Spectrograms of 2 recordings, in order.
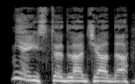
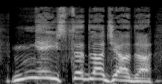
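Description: First: Put-on old beggar bellowing for room; shouting for room. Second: Miejsce dla dziada yelled much higher and slow; old man yelling over the crush at the ferry; shrill high shout. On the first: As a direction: push through the crowd with a slow bellow. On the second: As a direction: pitch the repeated call way up to be heard. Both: A narrator's reading. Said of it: "krzyczał Zagłoba".

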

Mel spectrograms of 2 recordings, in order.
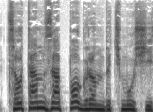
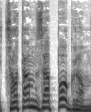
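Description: First: Calling out eagerly. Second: Repeated question pitched much higher, stress on tam; calling out louder. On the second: The lieutenant calls to Zachar from the window, higher and louder. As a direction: call the question out again, more eagerly. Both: Acted. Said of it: "wołał do Zachara".

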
